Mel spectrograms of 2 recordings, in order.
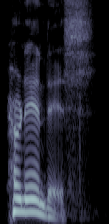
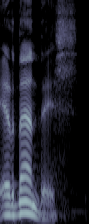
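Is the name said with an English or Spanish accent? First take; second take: English; Spanish. First: The name is said with an English accent. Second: The name is said with a Spanish accent.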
